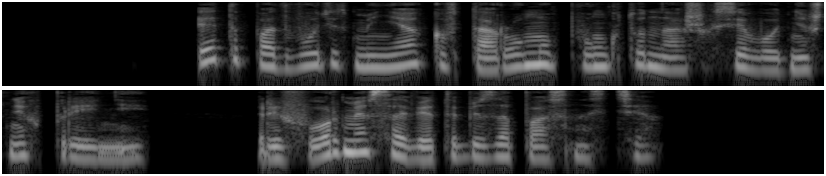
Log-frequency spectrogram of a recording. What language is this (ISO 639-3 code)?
rus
